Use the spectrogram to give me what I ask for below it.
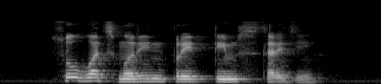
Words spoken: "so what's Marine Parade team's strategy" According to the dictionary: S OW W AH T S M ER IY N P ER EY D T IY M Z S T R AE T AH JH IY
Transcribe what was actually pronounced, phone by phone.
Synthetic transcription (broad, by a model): S OW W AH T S M ER IY N P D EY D T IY M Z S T AA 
